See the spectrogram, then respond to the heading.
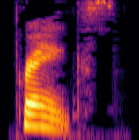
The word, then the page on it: pranks: British English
